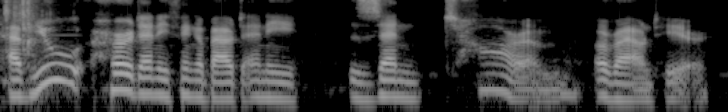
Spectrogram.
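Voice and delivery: very quiet, low, discreet, confidential murmur. A character asks the shopkeep a question about the area, speaking very quietly. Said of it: "say very quietly to the shopkeep".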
